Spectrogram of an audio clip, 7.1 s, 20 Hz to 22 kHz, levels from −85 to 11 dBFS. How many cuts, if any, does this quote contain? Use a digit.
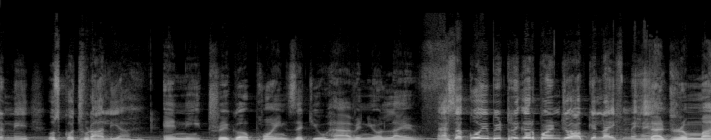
1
